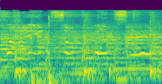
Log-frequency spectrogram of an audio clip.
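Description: Live rock band playing, with a singer holding wavering, vibrato notes over guitar, bass and a steady drum beat.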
